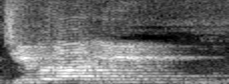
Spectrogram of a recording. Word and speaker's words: جبرائیل: بھی اور میکائیل بھی۔ اسی طرح جبرائیل یہ تلفظ جو ہے حدیث میں آیا ہے، مسلم شریف باب الدعا کے اندر تمیم بن قیس کی لغت میں جبرائیل، تو جبریل بھی کہہ سکتے ہیں، جبرائیل بھی کہہ سکتے ہیں، دونوں تلفظ کے ساتھ پڑھا جا سکتا ہے۔ اور اصلی نام ان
